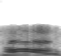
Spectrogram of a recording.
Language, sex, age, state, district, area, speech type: Bengali, female, 30-45, West Bengal, Alipurduar, rural, conversation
